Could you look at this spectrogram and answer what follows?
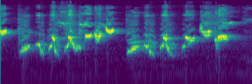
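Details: Morning song of a white-rumped shama (murai batu), a lure recording meant to set other birds singing along; a dense, unbroken run of harsh, squawky, chattering notes, briefly pausing midway before resuming.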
